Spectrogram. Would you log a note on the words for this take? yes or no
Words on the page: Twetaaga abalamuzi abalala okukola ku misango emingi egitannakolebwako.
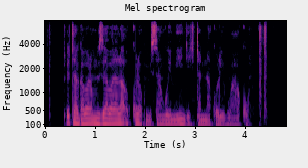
no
